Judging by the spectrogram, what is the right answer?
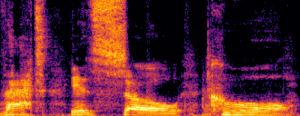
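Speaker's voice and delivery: very slow, drawn-out words; awed admiration. A narrator's reading. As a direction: linger on every word, impressed. Kids admire friend's hook hand.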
